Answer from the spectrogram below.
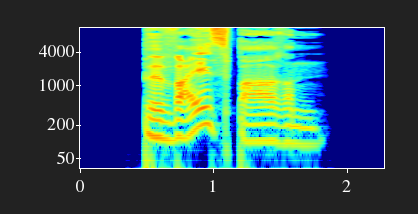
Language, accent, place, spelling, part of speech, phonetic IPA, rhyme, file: German, Germany, Berlin, beweisbaren, adjective, [bəˈvaɪ̯sbaːʁən], -aɪ̯sbaːʁən, De-beweisbaren.ogg
- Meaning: inflection of beweisbar: 1. strong genitive masculine/neuter singular 2. weak/mixed genitive/dative all-gender singular 3. strong/weak/mixed accusative masculine singular 4. strong dative plural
